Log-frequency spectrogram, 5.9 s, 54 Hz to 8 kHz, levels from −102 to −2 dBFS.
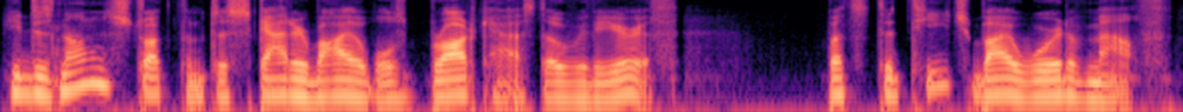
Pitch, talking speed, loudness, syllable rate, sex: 120 Hz, 195 wpm, -21 LUFS, 4.7 syllables/s, male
